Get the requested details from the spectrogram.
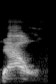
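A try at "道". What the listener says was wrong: Yeah, so it's spelled like Tao. But it's pronounced Dao. It's also DAO.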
